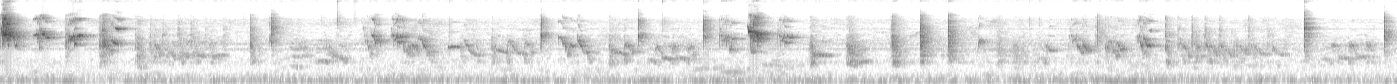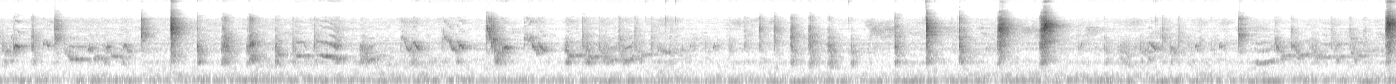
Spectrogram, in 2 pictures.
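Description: Small birds chirping: a busy, irregular run of short high chirps and twitters, some much louder than others.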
